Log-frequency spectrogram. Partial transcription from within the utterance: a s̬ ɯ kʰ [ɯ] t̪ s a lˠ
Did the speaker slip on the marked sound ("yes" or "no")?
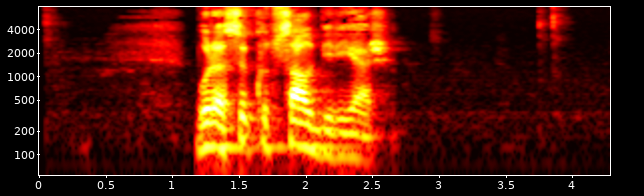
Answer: yes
